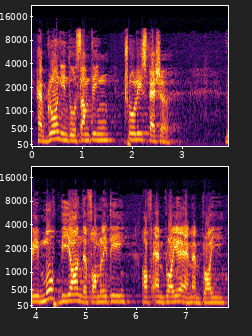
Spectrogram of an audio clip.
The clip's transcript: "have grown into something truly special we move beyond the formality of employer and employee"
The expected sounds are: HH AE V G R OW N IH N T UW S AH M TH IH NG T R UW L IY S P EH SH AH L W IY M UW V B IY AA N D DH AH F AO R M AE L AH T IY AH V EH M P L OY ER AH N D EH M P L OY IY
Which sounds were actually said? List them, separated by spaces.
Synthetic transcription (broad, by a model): HH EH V G R OW N IH N T UW S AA M T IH NG T R UW L IY S P EH SH AH L W IY M UW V B IY AA N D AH F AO M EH L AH T IY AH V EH M P L OY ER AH N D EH M P L OY IY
